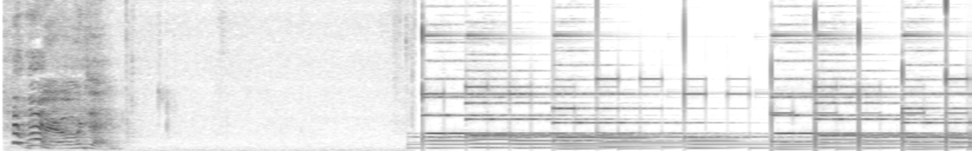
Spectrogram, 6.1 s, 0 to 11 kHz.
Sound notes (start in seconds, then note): 0.0 giggles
